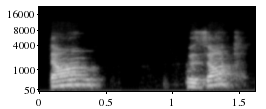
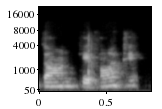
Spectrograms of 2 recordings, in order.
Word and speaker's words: Don Quixote: Don Quixote, that's the English pronunciation. Or the Spanish pronunciation, Don Quixote.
